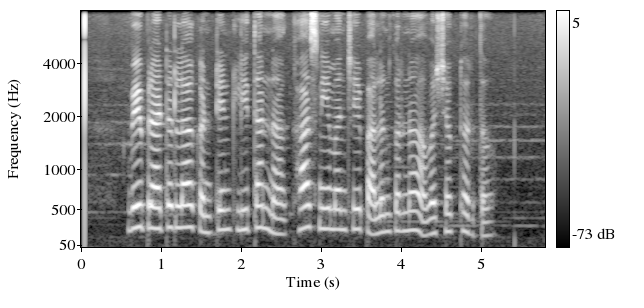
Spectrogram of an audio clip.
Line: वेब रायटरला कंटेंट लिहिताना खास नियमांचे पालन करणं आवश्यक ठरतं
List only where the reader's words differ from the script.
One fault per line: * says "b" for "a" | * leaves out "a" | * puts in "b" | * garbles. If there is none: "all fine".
all fine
